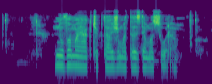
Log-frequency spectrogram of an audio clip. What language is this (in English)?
Romanian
